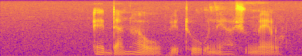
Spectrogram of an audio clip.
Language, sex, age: Venda, male, 34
